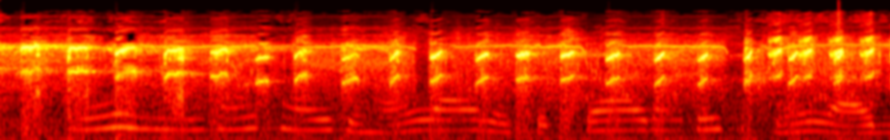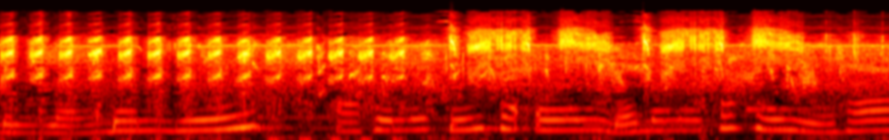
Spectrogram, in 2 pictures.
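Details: Edible-nest swiftlet calling the flock toward a swiftlet house: rapid, regular high chirps, roughly two per second, over lower wavering tonal glides; near the end the chirps merge into a harsher, buzzier high twitter.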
